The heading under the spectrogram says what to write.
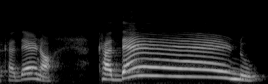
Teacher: Qual que é a sílaba que se estende é a sílaba do meio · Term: sílaba tônica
